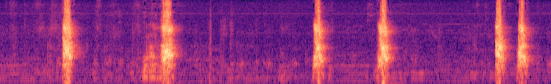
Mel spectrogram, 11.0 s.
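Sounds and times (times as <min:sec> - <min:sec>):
small dog barking: 0:01.2 - 0:01.7, 0:03.2 - 0:03.6, 0:06.2 - 0:06.7, 0:07.5 - 0:08.0, 0:09.9 - 0:10.8.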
